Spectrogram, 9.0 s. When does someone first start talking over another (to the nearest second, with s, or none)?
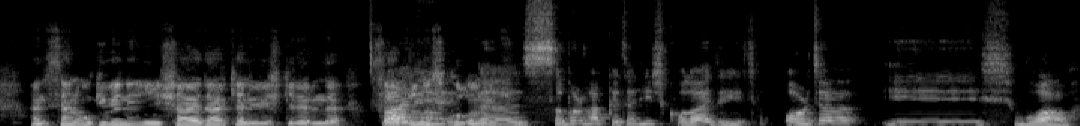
3 s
